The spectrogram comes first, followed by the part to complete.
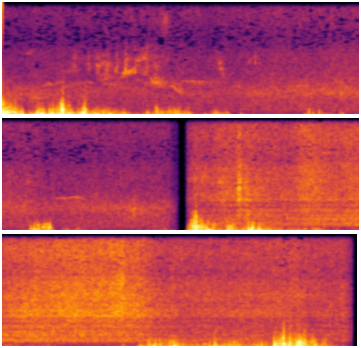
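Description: Wind buffeting the camera microphone in uneven gusts, a low rumble that swells and fades. It breaks off abruptly about five seconds in, then picks up again as steadier wind noise.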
